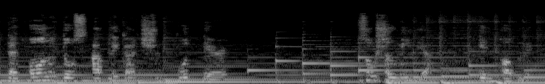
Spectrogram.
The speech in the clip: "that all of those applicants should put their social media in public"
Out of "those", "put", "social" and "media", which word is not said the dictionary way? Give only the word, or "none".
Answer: those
